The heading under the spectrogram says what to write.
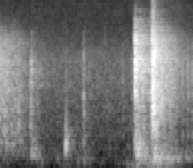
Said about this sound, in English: I said close the door.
